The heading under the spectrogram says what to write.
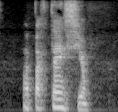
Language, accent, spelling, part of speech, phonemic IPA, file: French, Canada, appartinssions, verb, /a.paʁ.tɛ̃.sjɔ̃/, LL-Q150 (fra)-appartinssions.wav
- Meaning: first-person plural imperfect subjunctive of appartenir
